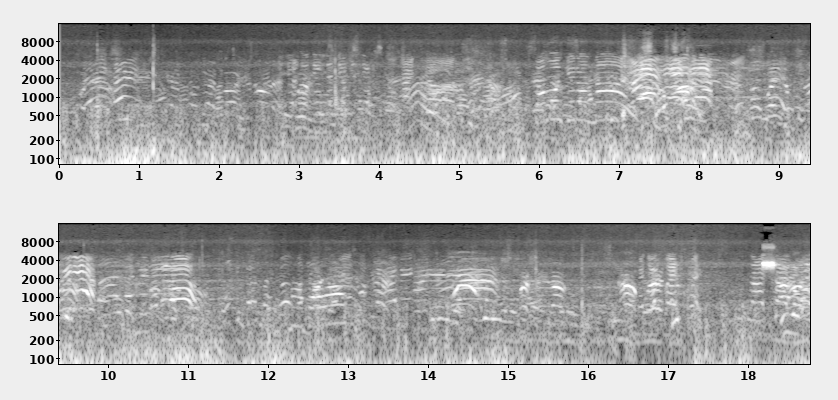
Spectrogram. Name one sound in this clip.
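Young women shout and call out to each other across an open field.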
